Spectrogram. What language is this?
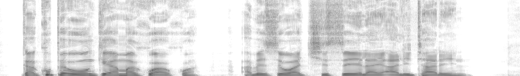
North Ndebele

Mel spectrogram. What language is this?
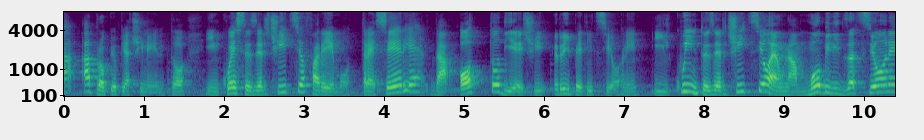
Italian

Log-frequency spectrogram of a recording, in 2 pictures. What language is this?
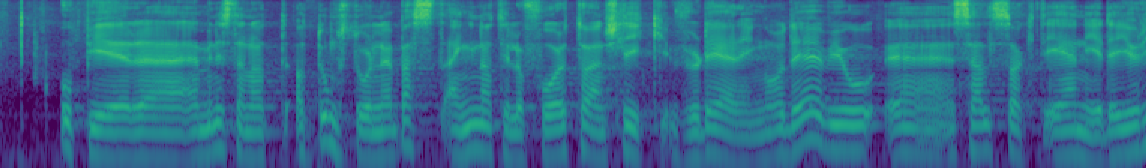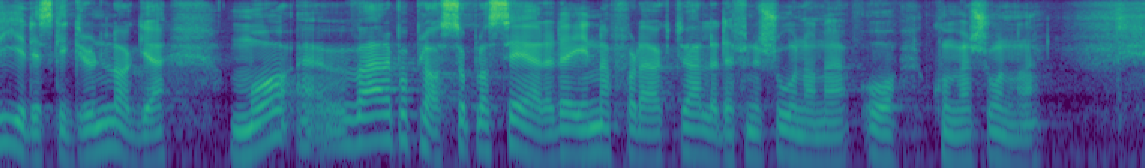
Norwegian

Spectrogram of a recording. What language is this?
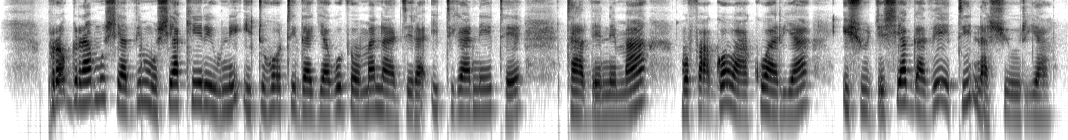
Kikuyu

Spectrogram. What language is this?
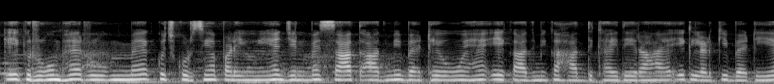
Hindi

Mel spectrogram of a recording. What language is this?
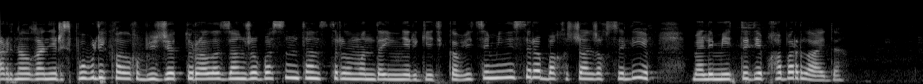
Kazakh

